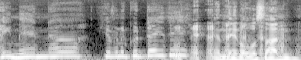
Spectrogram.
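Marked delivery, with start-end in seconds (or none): 0.0-2.0 put-on sweet old voice, pitched very high. Explaining why a movie character's voice works so well, doing a sweet old Korg voice. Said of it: "this sweet old".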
